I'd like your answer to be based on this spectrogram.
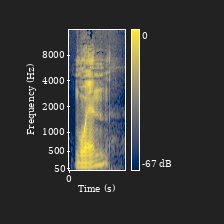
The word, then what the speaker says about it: Nguyen: I think the proper pronunciation is Nguyen. – Is it really? – It's like a tonal language, so it's a bit trickier.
